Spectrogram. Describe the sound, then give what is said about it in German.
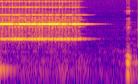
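A telephone rings with a bright, steady metallic trill for just over a second, then fades out; a brief voice cuts in right at the end. “Der, Telefon, ist das für, für, für mich oder was?”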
